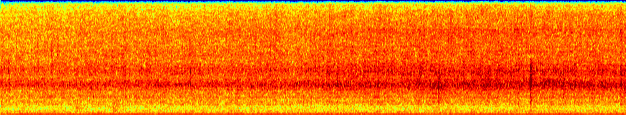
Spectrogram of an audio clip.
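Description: Tomatoes sizzle in a pan with caramelized onions and olive oil, making a steady, even hiss with a faint low hum beneath it.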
